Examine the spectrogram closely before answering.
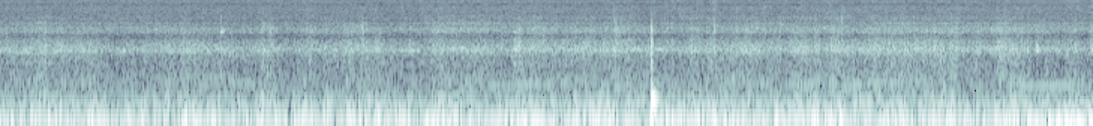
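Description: Wind buffeting the microphone as a steady low rumble, with one sharp knock a little over four seconds in.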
